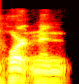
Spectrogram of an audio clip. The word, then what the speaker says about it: Hortman: Okay, well, I just found out there's a Ron Hortman Pandora station, so I'm kind of excited about that.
